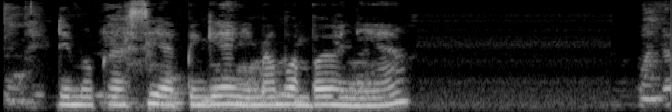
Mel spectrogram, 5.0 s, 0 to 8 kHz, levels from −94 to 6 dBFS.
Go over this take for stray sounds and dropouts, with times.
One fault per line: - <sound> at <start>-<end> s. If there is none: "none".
none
